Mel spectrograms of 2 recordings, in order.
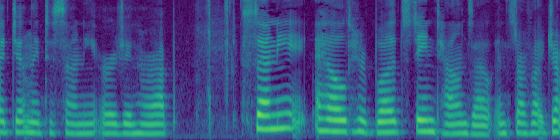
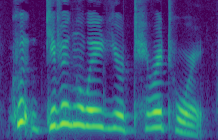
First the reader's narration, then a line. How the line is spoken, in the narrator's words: Glory snapped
